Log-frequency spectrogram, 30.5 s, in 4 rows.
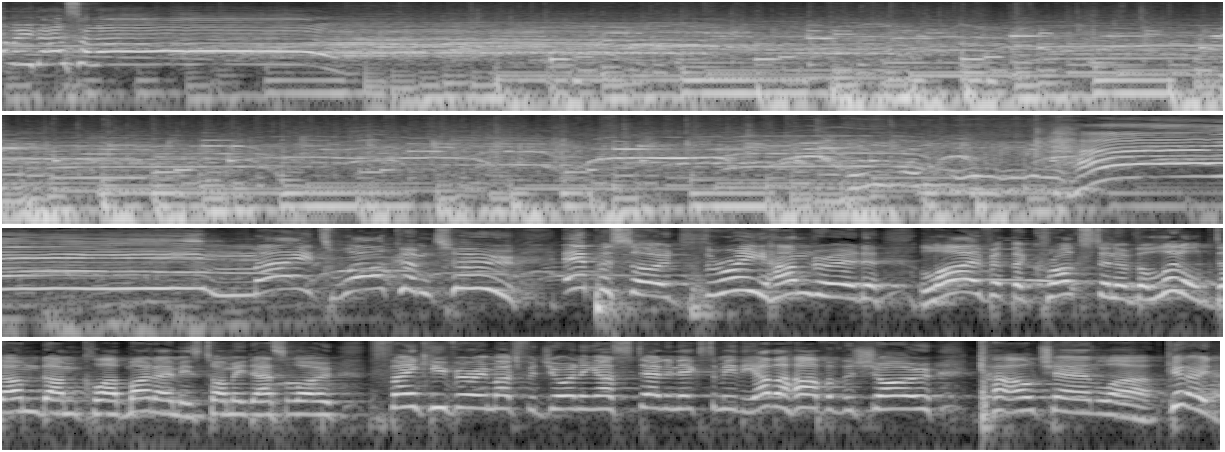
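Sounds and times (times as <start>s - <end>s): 
live audience clapping and cheering: 0.0s - 20.0s
speech: 19.2s - 30.5s.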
